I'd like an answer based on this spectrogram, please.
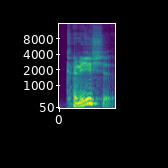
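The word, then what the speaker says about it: Canisius: No work play joke required because I can't think of anything that rhymes with Kenishious at least not appropriate. It is Kenishious.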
